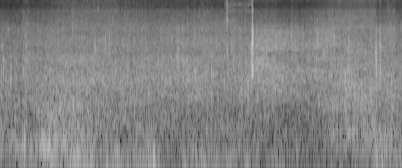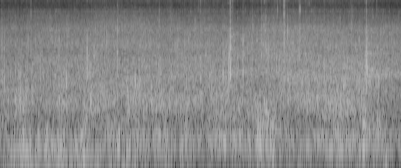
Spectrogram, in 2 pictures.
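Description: Wind gusting over the microphone, with sea washing on a rocky shore. A few sharp ticks stand out, the loudest about two and a half seconds in.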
